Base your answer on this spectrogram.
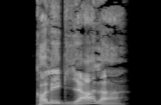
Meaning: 1. comparative degree of kollegial 2. inflection of kollegial: strong/mixed nominative masculine singular 3. inflection of kollegial: strong genitive/dative feminine singular
- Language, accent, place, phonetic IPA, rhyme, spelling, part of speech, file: German, Germany, Berlin, [kɔleˈɡi̯aːlɐ], -aːlɐ, kollegialer, adjective, De-kollegialer.ogg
